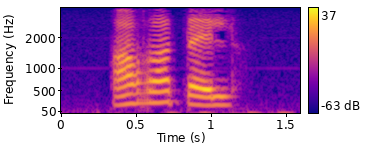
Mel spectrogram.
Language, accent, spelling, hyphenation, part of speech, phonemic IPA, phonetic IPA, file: Armenian, Eastern Armenian, աղատել, ա‧ղա‧տել, verb, /ɑʁɑˈtel/, [ɑʁɑtél], Hy-աղատել.ogg
- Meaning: to lament bitterly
